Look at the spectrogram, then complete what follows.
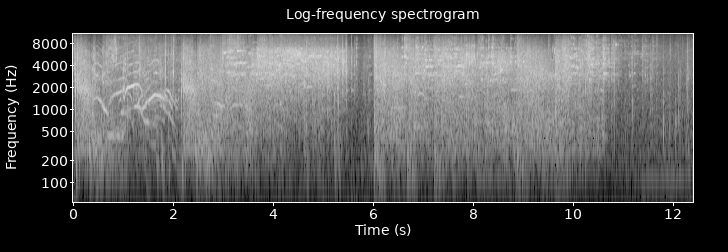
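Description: Film fight sound effects: screams over a crash, then long stretches of smashing and shattering glass and crockery. There is a short break about five and a half seconds in, and it quietens near the end.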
